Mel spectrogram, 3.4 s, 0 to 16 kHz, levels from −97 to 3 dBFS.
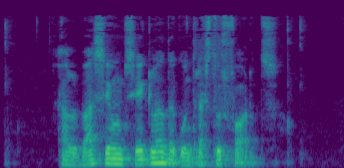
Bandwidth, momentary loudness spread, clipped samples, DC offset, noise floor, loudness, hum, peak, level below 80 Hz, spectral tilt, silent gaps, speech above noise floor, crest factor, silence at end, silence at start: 11.5 kHz; 16 LU; under 0.1%; under 0.1%; -72 dBFS; -30 LUFS; none; -14 dBFS; -52 dBFS; -6.5 dB/octave; none; 42 dB; 18 dB; 0.7 s; 0.6 s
